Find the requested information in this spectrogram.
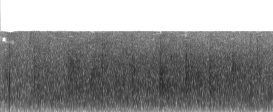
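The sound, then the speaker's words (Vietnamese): Students applaud at a Buddhist teacher's lecture with steady, dense clapping that holds evenly throughout, with no voices. “Các bạn giỏi. Hoan nghênh cái này đi.”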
